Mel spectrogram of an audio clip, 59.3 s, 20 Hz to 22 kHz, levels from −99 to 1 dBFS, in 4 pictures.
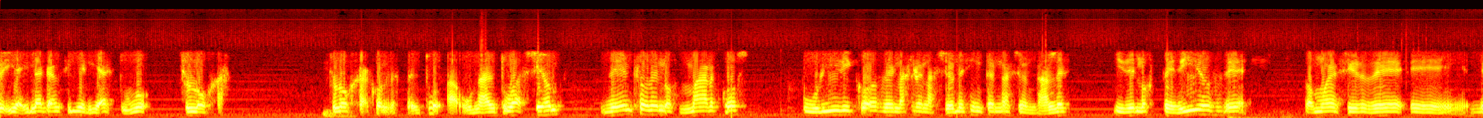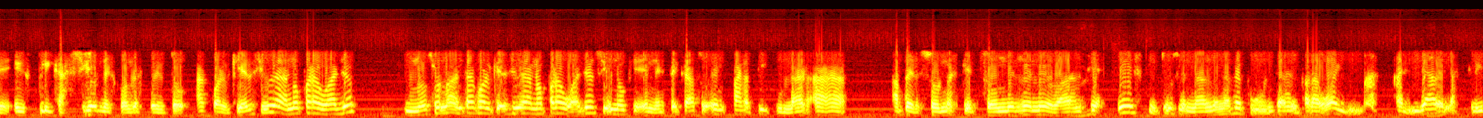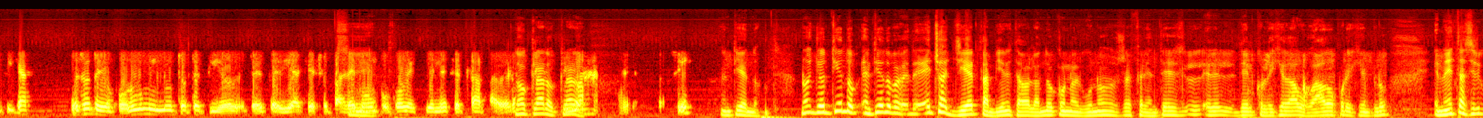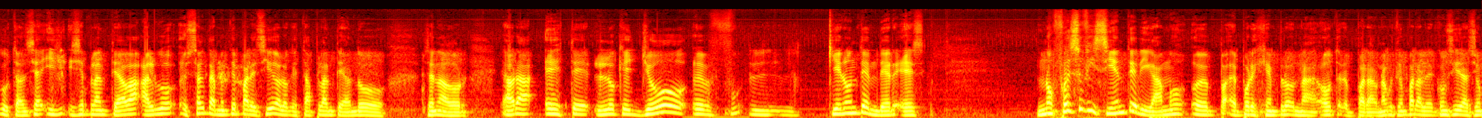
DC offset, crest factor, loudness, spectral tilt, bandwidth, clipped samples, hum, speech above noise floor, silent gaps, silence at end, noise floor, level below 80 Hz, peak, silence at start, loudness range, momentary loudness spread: under 0.1%; 14 dB; -15 LUFS; -6.5 dB/octave; 15 kHz; under 0.1%; none; 33 dB; none; 0 s; -47 dBFS; -42 dBFS; 0 dBFS; 0 s; 3 LU; 7 LU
